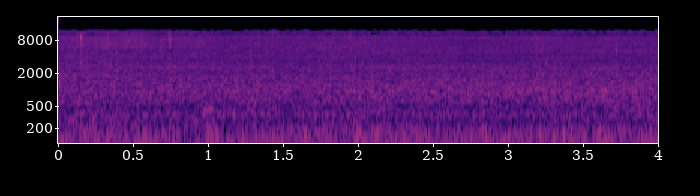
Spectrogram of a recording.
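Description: Suzuki Carry kei pickup on the move, heard inside its small cab: a steady low engine and road rumble. The engine sits directly under the seats.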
